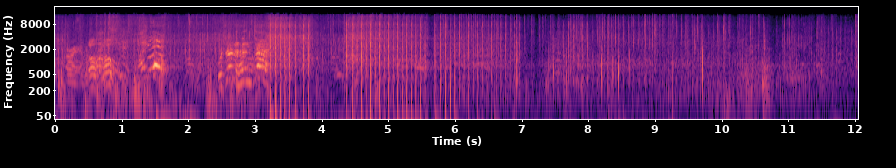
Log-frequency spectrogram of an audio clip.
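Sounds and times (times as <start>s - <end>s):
skirmish guns firing: 0.5s - 9.0s.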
